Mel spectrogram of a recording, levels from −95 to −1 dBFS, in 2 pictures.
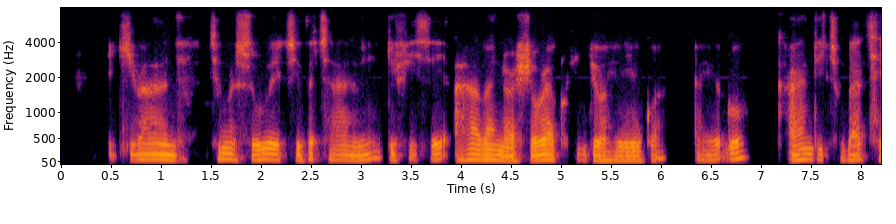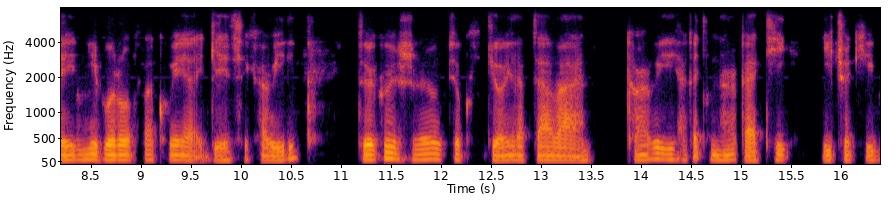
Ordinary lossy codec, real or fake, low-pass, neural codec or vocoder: Opus, 32 kbps; fake; 7.2 kHz; codec, 16 kHz, 2 kbps, FunCodec, trained on LibriTTS, 25 frames a second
